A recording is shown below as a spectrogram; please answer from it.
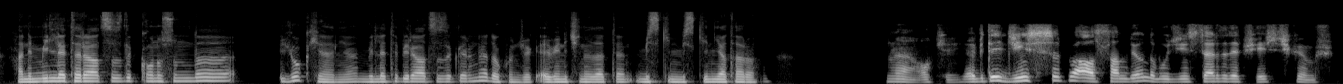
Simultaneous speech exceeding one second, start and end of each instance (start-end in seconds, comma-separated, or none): none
